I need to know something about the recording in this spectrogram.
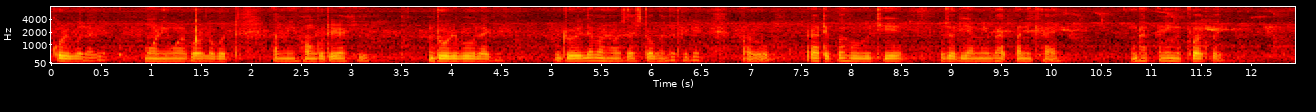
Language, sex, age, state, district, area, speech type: Assamese, male, 18-30, Assam, Lakhimpur, rural, spontaneous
